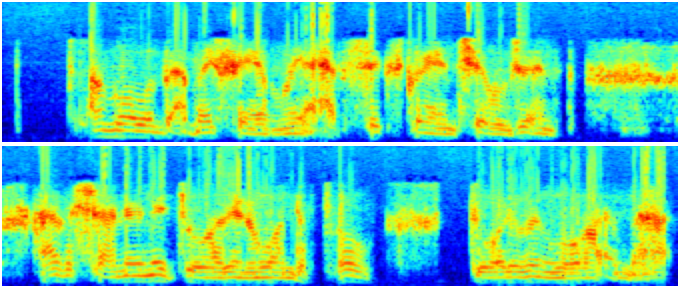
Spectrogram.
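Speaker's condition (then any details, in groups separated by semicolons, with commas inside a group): Throat cancer surgery; after long recovery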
